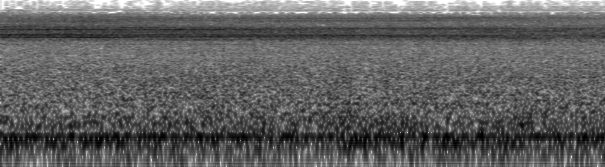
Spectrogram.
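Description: Cicadas buzzing in a steady, unbroken chorus, with a constant low hum underneath.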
